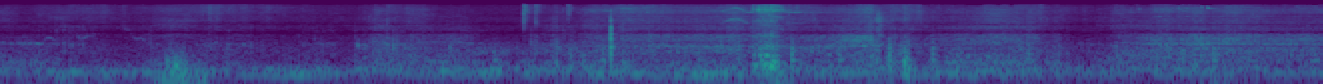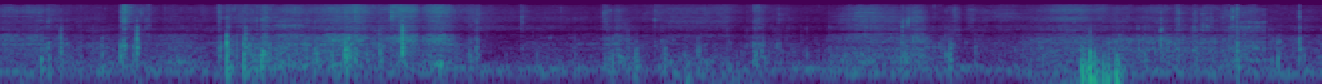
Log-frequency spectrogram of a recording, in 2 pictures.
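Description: Footsteps crunch on dry leaves and twigs along a forest path.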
